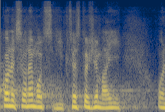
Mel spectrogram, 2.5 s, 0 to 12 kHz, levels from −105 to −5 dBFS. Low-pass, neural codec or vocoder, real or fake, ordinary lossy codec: 10.8 kHz; codec, 44.1 kHz, 7.8 kbps, Pupu-Codec; fake; Opus, 16 kbps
